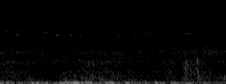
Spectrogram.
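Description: Faint outdoor ambience: insects chirping softly over a low, uneven rumble.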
